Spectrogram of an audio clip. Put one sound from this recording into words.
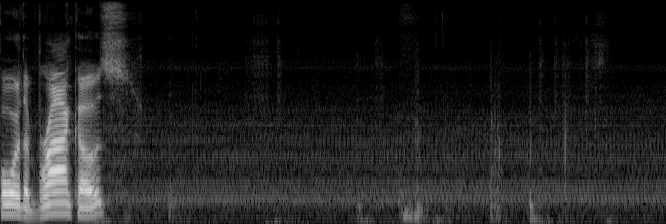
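Trading cards rustle softly as they are handled.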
